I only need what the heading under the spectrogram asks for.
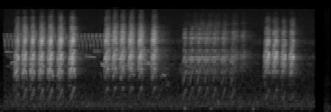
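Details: Black-billed Magpie (Pica hudsonia), a bird of sagebrush often found near ranches, giving harsh, grating chatters in quick bursts of about eight rapid notes, with short pauses between bursts.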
